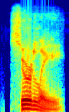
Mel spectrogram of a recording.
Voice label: "surly", American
